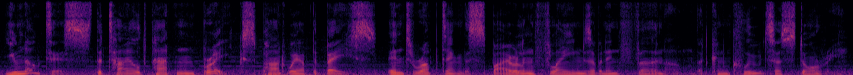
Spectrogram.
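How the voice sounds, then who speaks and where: A man giving measured, atmospheric second-person narration of a fantasy story as game master. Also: medium pitch, expressive, creaky, soft background music.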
